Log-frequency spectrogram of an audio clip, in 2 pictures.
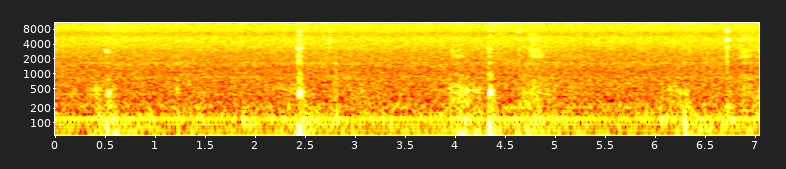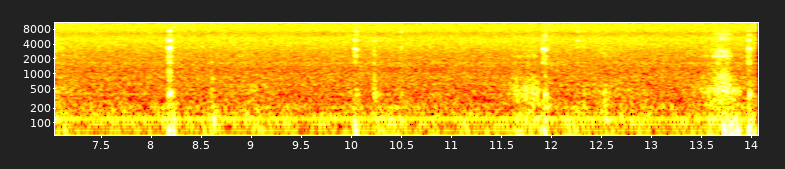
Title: Hiccups!!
